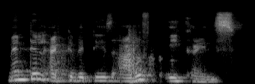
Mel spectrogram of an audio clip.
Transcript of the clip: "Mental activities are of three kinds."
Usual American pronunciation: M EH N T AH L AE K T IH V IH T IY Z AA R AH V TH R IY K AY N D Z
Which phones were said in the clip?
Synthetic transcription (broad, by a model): M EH N T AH L AE K T IH V IH T IY Z AA R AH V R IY K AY N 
